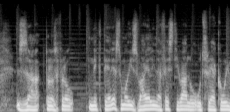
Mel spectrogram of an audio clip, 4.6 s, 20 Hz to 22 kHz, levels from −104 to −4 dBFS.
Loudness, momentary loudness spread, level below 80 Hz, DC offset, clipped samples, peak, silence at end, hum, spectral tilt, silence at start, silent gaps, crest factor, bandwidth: -18 LUFS; 4 LU; -48 dBFS; under 0.1%; under 0.1%; -4 dBFS; 0 s; none; -8 dB/octave; 0 s; none; 12 dB; 10.5 kHz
